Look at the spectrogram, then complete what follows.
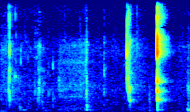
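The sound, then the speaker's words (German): Crisp crunching of corn being chewed, with several sharp bites at irregular intervals and the loudest crunch near the end, no talking. “Mais. Oh, der war clean, clean.”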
